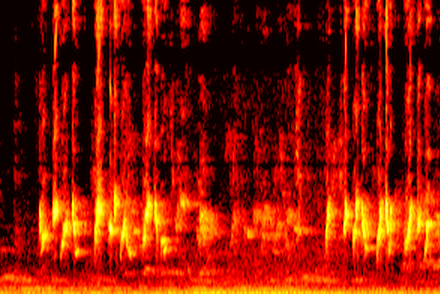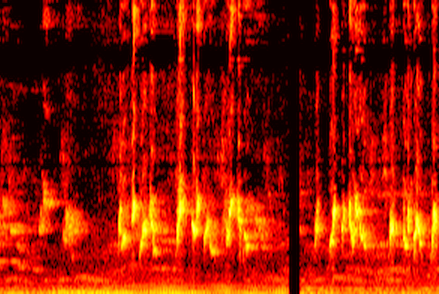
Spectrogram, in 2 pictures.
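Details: Caged red-whiskered bulbul known for doubling its song at home and on the competition pole. It gives repeated clusters of quick, liquid whistled notes in several bursts with brief gaps, over a constant low background drone.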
